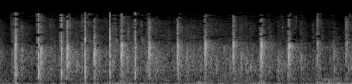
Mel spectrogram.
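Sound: audience applause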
